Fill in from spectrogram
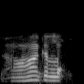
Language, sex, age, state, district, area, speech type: Maithili, male, 18-30, Bihar, Saharsa, urban, conversation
